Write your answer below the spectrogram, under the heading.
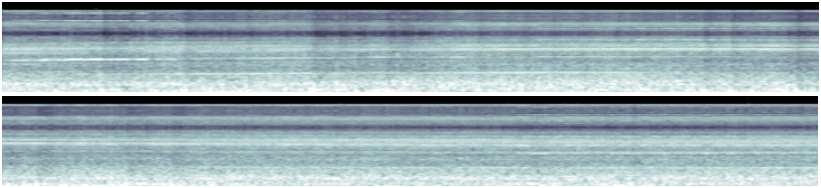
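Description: Several steady high whines hold constant over road rumble while driving; the electric drive motor is making an abnormal whine.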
